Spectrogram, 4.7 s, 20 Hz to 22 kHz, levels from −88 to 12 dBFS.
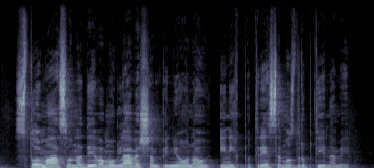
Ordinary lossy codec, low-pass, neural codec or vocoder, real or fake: none; none; none; real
